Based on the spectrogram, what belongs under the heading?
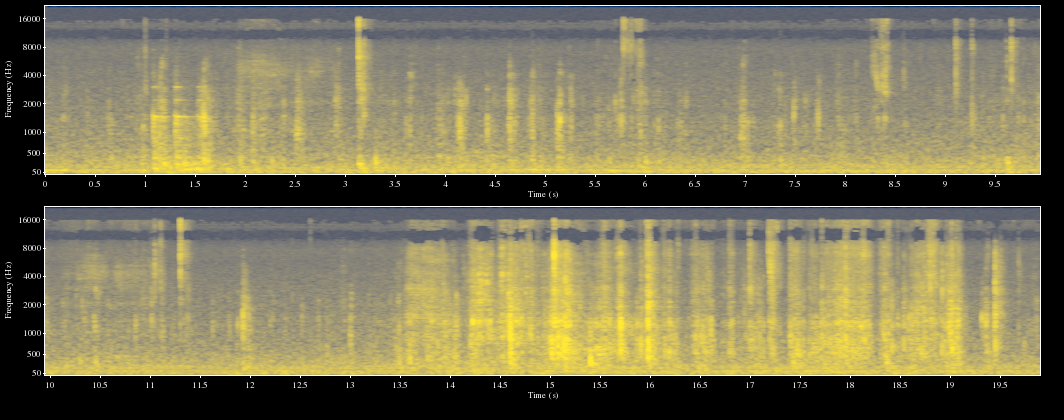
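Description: Faint chewing and small mouth clicks from eating McDonald's fries, then a denser stretch of crackling about two-thirds in as the hamburger's paper wrapper is handled.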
